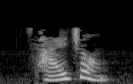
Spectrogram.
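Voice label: "财政", Mandarin Chinese; chinese-flashcards; hsk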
